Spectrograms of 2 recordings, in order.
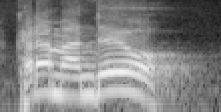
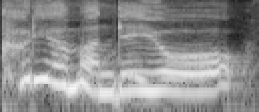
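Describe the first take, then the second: First: It sounds stern and judgmental. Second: It sounds tender and trembling with concern. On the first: The speaker condemns from above. The speaker calls it wrong. "심판하는 격에 위치해서 하는 말" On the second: The speaker pleads out of love. The speaker calls it right. "안타까운 사랑이 가득 들어서 그리하면 안 돼요 벌벌 떨면서 하는"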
